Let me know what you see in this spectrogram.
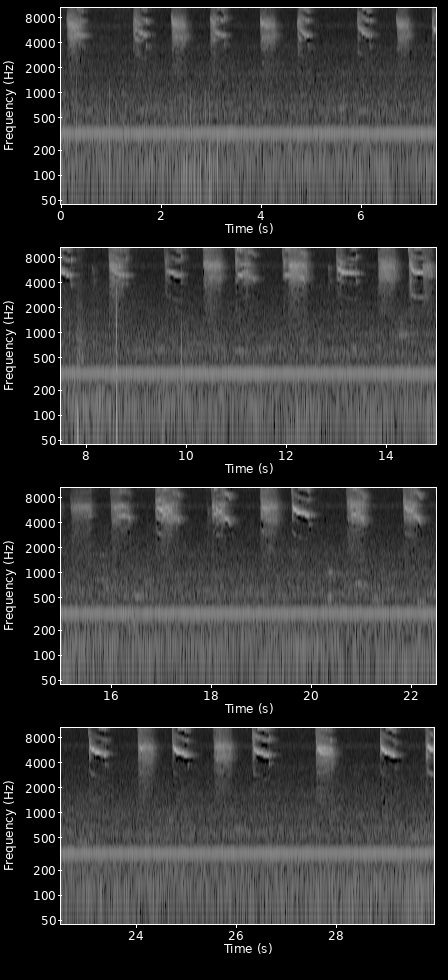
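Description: Caged ciblek rowo chick, a young prinia, calling: short high chips that slide downward, repeated evenly about three every two seconds, some of them doubled, over a steady low hum.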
